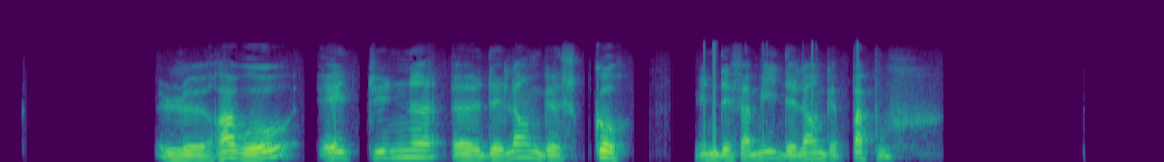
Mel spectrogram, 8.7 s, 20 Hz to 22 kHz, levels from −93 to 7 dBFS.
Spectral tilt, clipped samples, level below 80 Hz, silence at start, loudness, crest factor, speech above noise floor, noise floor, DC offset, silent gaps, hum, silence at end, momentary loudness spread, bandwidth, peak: -8.5 dB/octave; under 0.1%; -54 dBFS; 1.2 s; -19 LUFS; 20 dB; over 72 dB; under -90 dBFS; under 0.1%; 2.28-2.37 s, 2.70-2.75 s, 4.77-4.87 s, 5.04-5.21 s; none; 1.8 s; 10 LU; 7.4 kHz; 0 dBFS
